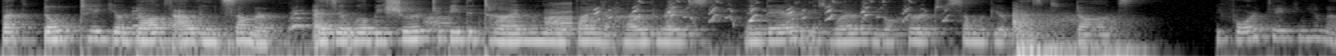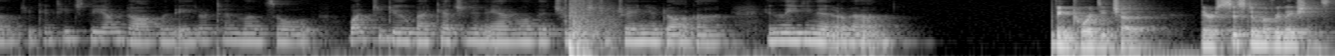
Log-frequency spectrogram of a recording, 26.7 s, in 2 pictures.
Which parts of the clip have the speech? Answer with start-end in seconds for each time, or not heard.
0.0-11.3, 12.2-22.2, 23.9-26.6.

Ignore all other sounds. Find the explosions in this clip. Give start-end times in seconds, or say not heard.
10.1-11.3, 19.0-19.5.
